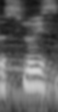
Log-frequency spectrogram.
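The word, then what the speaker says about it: sluice: অনেকে আমরা উচ্চারণ সুইস গেট বলি। তো এটা মূলত স্লুইস গেট।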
